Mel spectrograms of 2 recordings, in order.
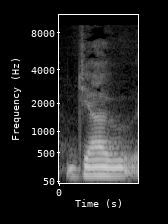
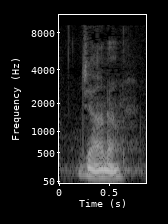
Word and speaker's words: Jana: Again, not Jau, it's Jana.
